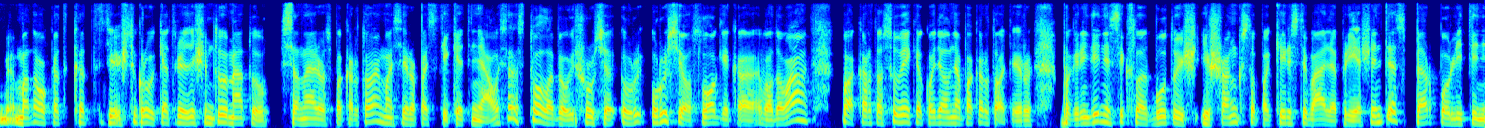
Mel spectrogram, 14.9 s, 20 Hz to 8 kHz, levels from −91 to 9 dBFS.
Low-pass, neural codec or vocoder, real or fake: 7.2 kHz; none; real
